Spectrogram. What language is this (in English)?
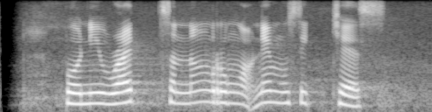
Javanese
